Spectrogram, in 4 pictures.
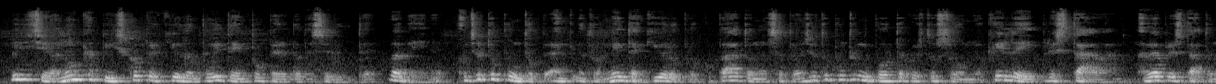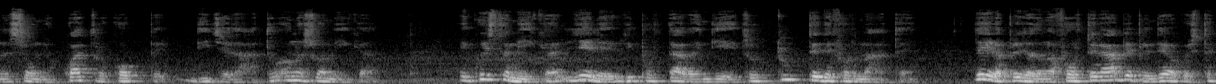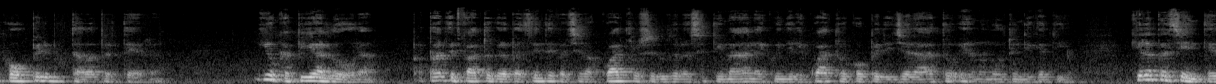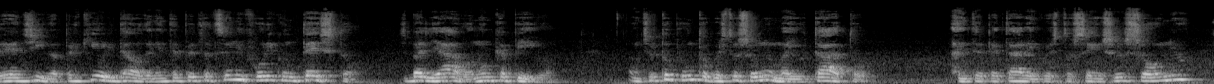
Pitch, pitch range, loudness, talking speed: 145 Hz, 120-170 Hz, -22 LUFS, 160 wpm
